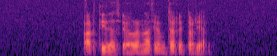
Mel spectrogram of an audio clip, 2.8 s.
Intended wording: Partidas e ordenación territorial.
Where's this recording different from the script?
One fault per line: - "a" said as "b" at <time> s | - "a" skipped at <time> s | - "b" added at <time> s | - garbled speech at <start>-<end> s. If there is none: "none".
none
